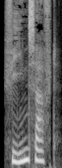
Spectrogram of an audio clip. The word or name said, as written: figensaft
